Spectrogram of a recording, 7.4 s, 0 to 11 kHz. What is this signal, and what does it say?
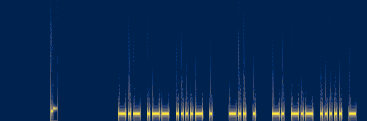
Morse code, heard as a keyed tone, about 25 wpm, 700 Hz. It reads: KW4E DE NK5T
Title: USA Callsign DE Callsign - 4 Characters - 25wpm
